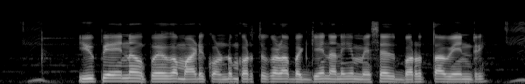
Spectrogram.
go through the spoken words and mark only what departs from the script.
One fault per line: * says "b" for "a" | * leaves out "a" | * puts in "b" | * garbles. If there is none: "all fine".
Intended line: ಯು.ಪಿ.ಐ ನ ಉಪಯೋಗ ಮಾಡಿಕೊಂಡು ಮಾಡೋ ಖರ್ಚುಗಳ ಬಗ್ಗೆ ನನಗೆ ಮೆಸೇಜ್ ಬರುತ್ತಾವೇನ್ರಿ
* leaves out "ಮಾಡೋ"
